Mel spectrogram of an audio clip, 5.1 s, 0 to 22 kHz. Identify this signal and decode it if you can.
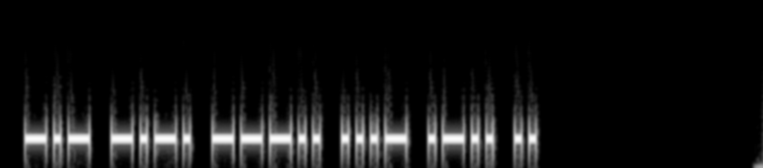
Morse code, heard as a keyed tone, about 25 wpm, 700 Hz. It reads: KC8VLI
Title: USA Callsign DE Callsign - 6 Characters - 25wpm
